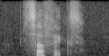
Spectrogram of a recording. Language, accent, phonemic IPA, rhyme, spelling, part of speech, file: English, US, /ˈsʌfɪks/, -ɪks, suffix, noun, En-us-suffix.ogg
- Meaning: 1. A morpheme added at the end of a word to modify the word's meaning 2. A subscript 3. A final segment of a string of characters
